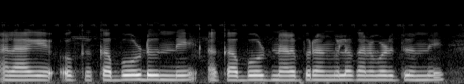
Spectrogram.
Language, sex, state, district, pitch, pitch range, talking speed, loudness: Telugu, female, Telangana, Mahabubabad, 205 Hz, 200-210 Hz, 105 wpm, -15 LUFS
